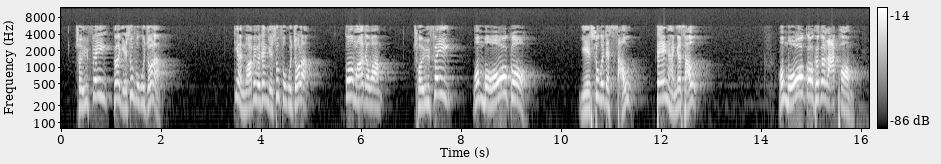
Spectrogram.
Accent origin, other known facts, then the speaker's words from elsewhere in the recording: Hong Kong; 即是我们香港人讲呢，就好像被屈咁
